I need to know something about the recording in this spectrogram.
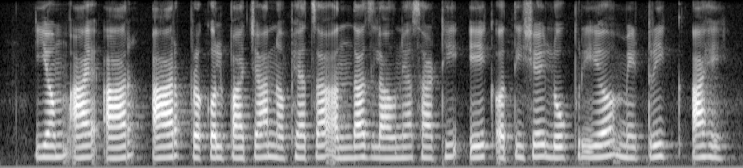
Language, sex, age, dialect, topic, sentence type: Marathi, female, 25-30, Varhadi, banking, statement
